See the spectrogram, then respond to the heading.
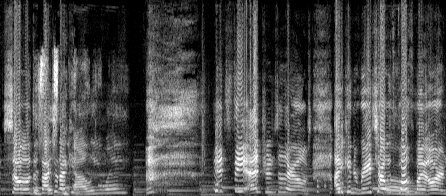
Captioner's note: laughing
